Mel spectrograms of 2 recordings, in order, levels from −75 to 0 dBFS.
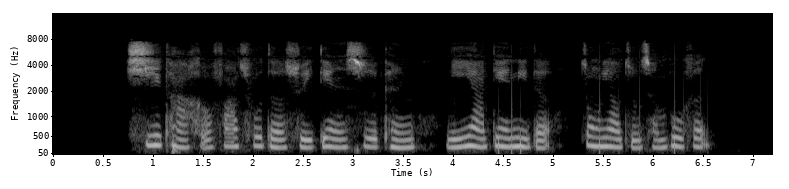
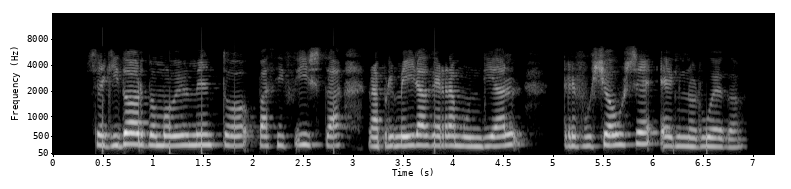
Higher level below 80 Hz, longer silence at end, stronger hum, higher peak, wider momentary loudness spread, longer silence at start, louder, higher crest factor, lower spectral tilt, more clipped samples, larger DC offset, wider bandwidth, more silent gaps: about the same, -62 dBFS vs -62 dBFS; first, 0.65 s vs 0.3 s; neither; second, -10 dBFS vs -2 dBFS; about the same, 12 LU vs 10 LU; first, 0.75 s vs 0.4 s; second, -28 LUFS vs -22 LUFS; about the same, 20 dB vs 20 dB; second, -3.5 dB/octave vs -5.5 dB/octave; neither; neither; first, 8 kHz vs 6.6 kHz; second, none vs 4.97-5.10 s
